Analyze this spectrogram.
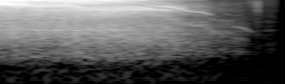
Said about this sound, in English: But his creatures know him for their leader and open their deadly jaws wide in recognition. Hiss!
